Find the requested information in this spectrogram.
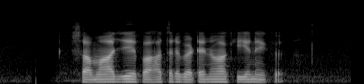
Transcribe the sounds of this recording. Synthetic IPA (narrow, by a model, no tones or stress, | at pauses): samaːd͡ʒejəpaɦat̪əɾəʋæʈenəʋakijənəekə̰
